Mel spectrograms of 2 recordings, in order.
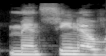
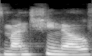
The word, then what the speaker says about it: Mancino: So you can send me an email at Mancino. I say Mancino versus Mancino for those who aren't familiar with the Italian pronunciation.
